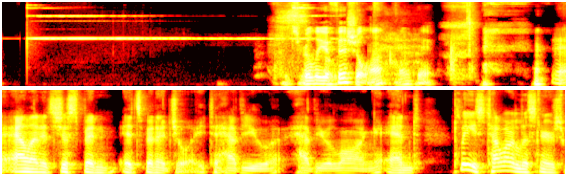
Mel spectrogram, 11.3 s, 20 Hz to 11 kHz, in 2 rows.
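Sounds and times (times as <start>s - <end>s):
pub last call bell ringing: 0.2s - 4.3s
speech: 2.7s - 11.2s
laughter: 2.8s - 5.7s.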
